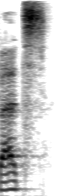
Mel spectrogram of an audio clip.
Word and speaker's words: Bouts: And my last name is called Bouts, which uses one of those vowel sounds, which makes it especially hard to pronounce for virtually everyone.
